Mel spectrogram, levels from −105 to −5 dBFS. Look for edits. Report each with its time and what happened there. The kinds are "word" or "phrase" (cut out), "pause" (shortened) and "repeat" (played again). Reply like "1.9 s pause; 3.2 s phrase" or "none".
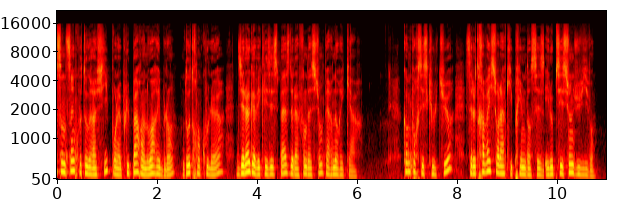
9.0 s word; 9.7 s word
